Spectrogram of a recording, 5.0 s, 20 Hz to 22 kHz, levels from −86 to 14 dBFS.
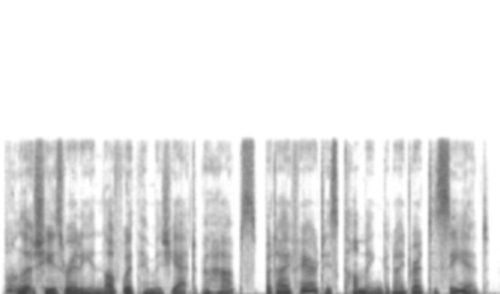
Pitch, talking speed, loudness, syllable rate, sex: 200 Hz, 290 wpm, -19 LUFS, 5.9 syllables/s, female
